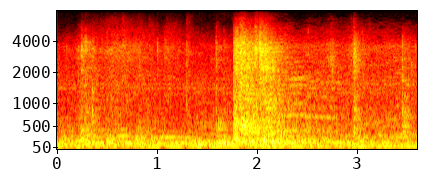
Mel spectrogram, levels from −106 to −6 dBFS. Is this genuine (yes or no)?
yes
